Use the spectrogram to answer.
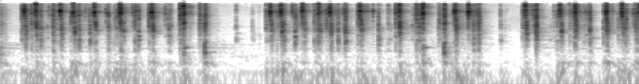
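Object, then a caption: Plastic mechanical keyboard. Fingertips with short nails type on a full-size black plastic mechanical keyboard with RGB backlit keycaps, clicky blue switches and hollow key housings. A rapid run of sharp, bright clicks comes in bursts, with a brief pause near the middle before the typing resumes.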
